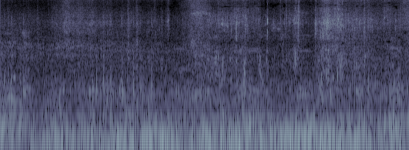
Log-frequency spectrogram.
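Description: Water splashes as a fish thrashes at the surface.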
